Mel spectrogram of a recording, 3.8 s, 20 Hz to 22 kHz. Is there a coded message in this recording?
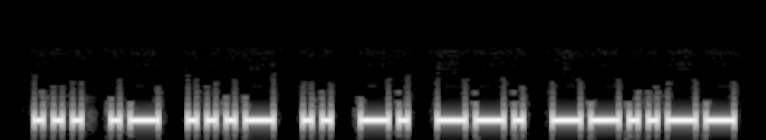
Yes: Morse code from 0.2 to 3.7 s, heard as a keyed tone, about 25 wpm, 600 Hz. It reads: SAVING,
